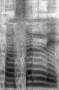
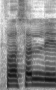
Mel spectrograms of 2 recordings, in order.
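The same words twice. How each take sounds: The two takes are said the same way.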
